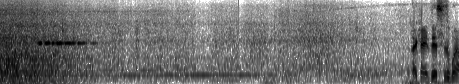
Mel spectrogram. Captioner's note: train engine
